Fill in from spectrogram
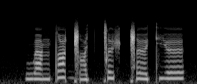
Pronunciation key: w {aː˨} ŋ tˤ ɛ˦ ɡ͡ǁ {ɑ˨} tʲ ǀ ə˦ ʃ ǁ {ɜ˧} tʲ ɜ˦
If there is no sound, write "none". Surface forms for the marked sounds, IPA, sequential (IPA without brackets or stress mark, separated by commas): a˨, ɑ˨, ɜ˧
